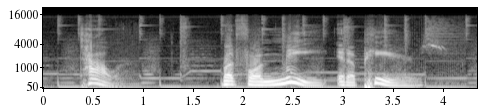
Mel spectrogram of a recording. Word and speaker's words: TOWÄR: title of this video it's pronounced Tower but for me it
